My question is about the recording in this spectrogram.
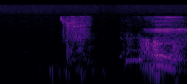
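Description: Near silence on a video-call line, broken by a brief faint noise about a second in. Near the end a man's voice starts a drawn-out, hesitant sound before speaking.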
